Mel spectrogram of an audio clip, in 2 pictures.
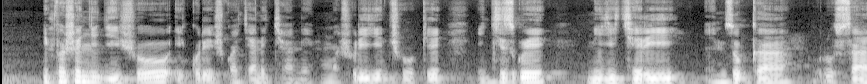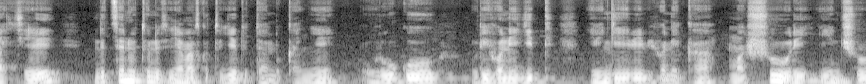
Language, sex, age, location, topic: Kinyarwanda, male, 18-24, Nyagatare, education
